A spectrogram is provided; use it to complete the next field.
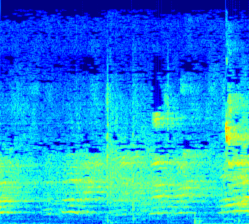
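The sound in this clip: Basketball dribbling on the court during a women's game: a few dull bounces under continuous commentary and a steady crowd hum.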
